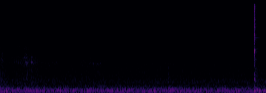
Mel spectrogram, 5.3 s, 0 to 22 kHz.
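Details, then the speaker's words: Vintage Marantz 1180DC amplifier after repair, power on: quiet low hum, light flashes and dims, then one crisp click about five seconds in as speaker protection relay pulls in; working again. "okay light flashed and went dim ah it clicked did you hear it I think we have success it's pulled in"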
